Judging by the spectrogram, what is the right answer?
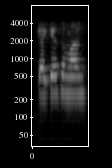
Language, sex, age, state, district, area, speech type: Urdu, female, 30-45, Delhi, East Delhi, urban, conversation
